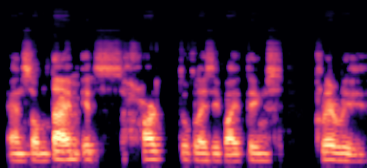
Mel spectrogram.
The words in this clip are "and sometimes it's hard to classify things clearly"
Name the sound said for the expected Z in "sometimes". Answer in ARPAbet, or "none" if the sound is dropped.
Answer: none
